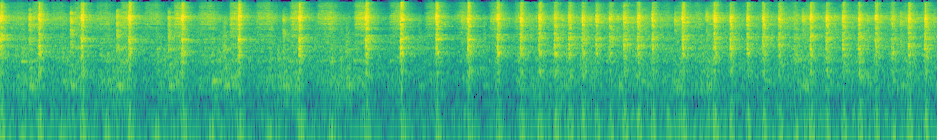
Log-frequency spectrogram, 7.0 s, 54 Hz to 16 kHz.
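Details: Massey-Harris 44 tractor stored 10 years in a semi trailer, with burned points replaced: the engine stumbles with uneven, lumpy beats and gaps as cylinders 2 and 3 misfire; owner suspects stuck valves, plugs or wires; a stuck intake valve was found.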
